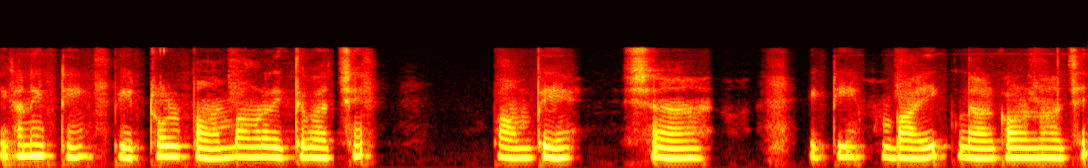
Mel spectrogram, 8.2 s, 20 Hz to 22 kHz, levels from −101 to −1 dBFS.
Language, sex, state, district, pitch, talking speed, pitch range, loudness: Bengali, female, West Bengal, Malda, 210 Hz, 105 wpm, 200-220 Hz, -18 LUFS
